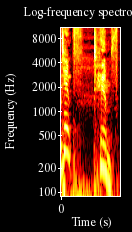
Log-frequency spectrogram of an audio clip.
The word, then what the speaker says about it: Timpf: Timpf.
